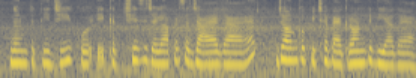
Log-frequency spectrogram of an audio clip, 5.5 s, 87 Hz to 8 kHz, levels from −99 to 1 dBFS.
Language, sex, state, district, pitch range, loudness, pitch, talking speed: Hindi, female, Gujarat, Valsad, 200-240 Hz, -16 LUFS, 215 Hz, 205 wpm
